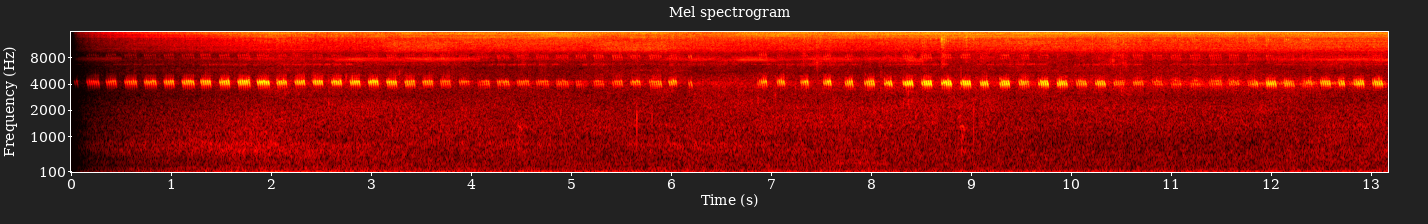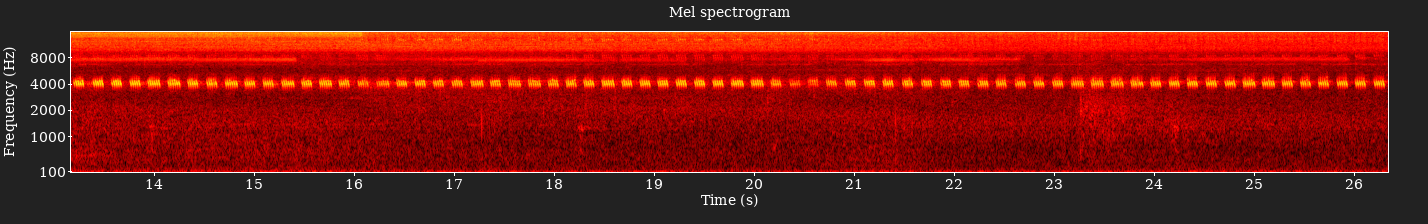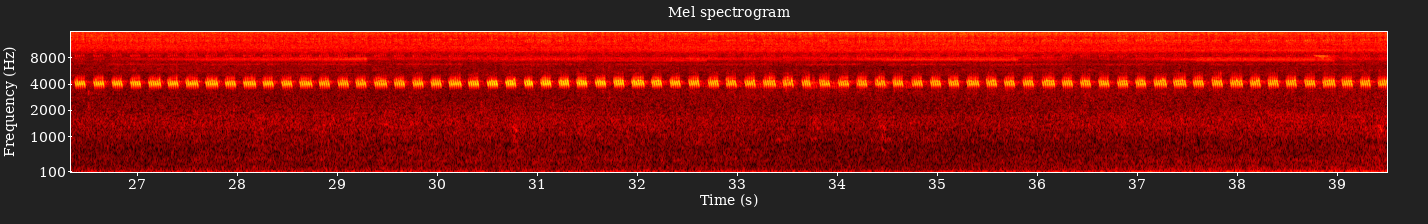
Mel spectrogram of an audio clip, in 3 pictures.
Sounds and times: Traffic Sound 0.1 - 31.2
Insects sounds 0.2 - 39.5
Traffic Sound 35.7 - 39.5

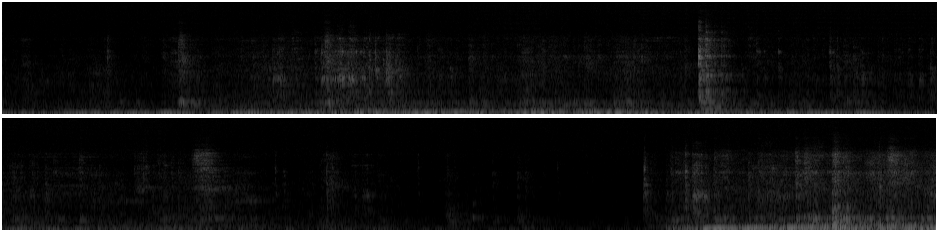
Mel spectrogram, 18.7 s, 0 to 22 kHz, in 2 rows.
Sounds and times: Singing/rumbling wire 16.0 - 18.6

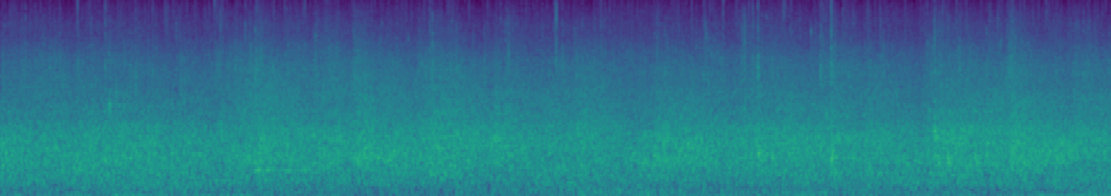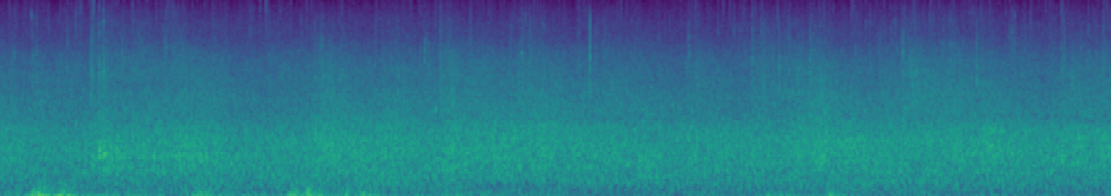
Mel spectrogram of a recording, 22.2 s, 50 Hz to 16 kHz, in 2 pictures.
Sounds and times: rain 0.0 - 22.2

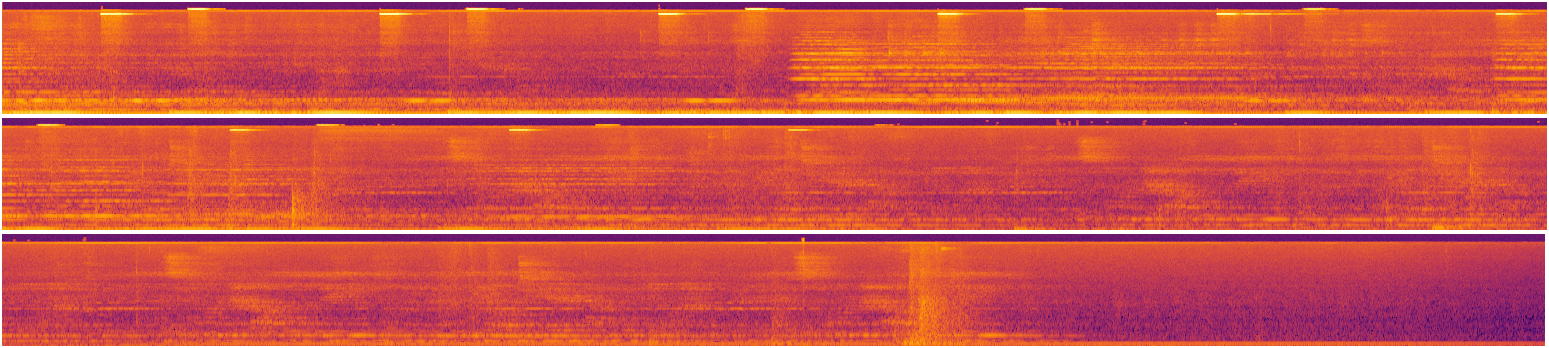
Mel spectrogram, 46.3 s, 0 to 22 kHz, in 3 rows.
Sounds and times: bühnenmusik 0.0 - 26.8

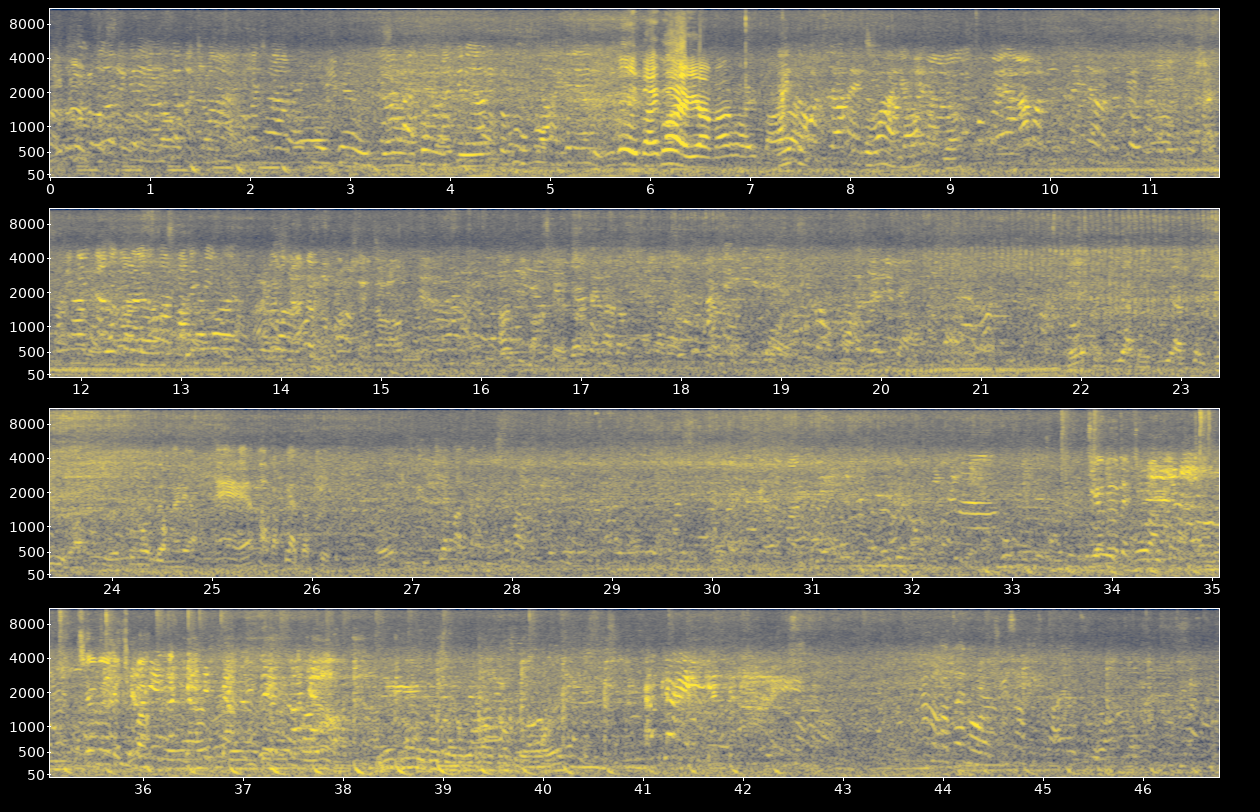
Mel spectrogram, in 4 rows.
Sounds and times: Traffic sound 0.0 - 46.7
Walking in the traditional market 0.0 - 46.7

